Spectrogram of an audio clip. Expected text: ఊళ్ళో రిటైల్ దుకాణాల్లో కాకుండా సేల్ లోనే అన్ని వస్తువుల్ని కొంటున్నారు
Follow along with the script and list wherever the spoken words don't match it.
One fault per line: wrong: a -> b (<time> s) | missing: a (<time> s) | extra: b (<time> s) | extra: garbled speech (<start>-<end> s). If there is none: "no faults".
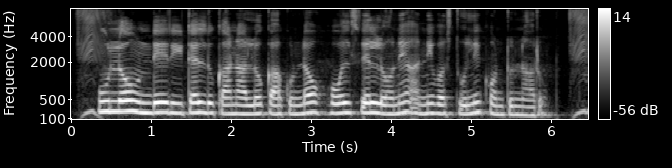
extra: ఉండే (0.8 s)
extra: హోల్ (3.2 s)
